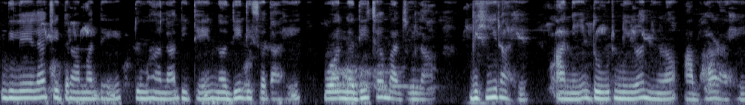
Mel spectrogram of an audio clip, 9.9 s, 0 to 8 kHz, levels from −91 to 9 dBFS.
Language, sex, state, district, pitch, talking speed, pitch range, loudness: Marathi, female, Maharashtra, Solapur, 190 Hz, 110 wpm, 180-200 Hz, -21 LUFS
